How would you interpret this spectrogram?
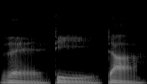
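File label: "retita", concatenated syllables; Affixing experiment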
